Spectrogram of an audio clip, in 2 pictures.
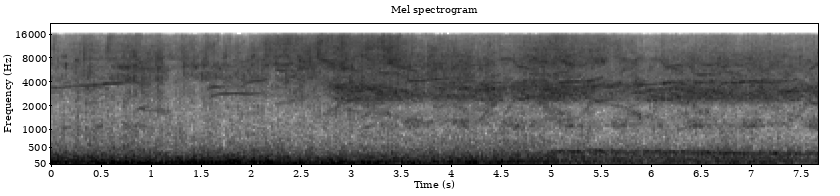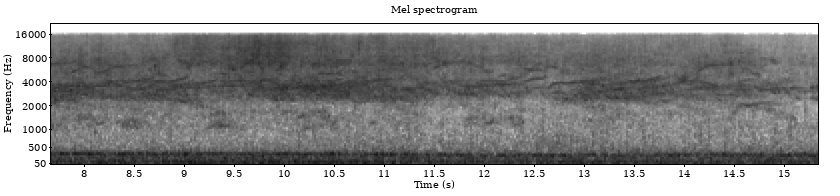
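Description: A torch fire crackles.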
